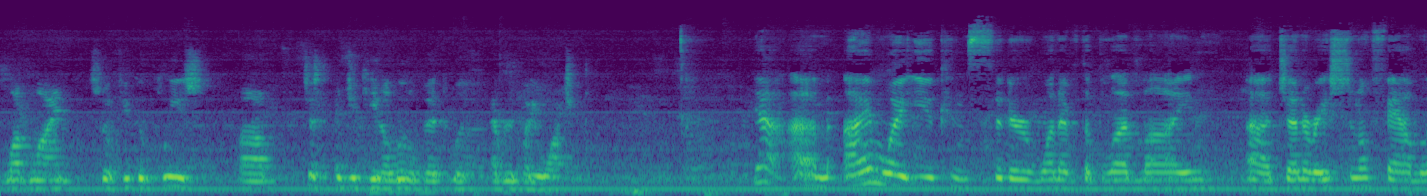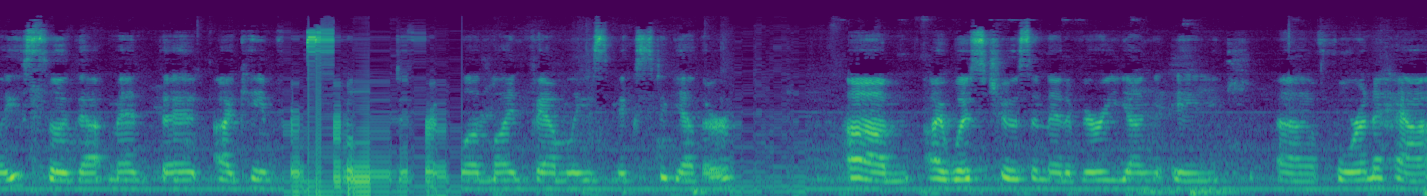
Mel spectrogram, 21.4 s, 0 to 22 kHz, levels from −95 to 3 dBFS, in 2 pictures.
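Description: From 12.84 to 14.17 s, and again from 16.18 to 16.75 s, there is robotic sound from repeated short buffers. The sound becomes a rigid, metallic buzz at 100 Hz. Most of the audio is likely replaced by a repeated 10 ms chunk, filling gaps left by late-arriving data.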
